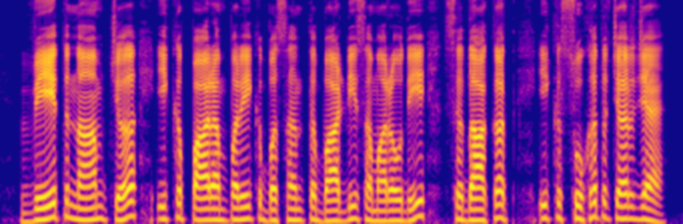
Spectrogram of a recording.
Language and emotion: Dogri, surprised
